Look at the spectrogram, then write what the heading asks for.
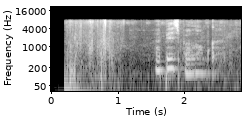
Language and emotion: Russian, sad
